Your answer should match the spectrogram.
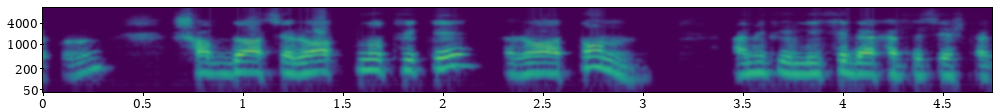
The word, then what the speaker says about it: রতন: যখন আমরা শব্দ লিখেছিলাম রত্ন, তখন রত্ন শব্দের উচ্চারণ কিন্তু ছিল এমন যে রত্ন, আর এখান থেকে শব্দ যখন হয়েছে রতন, তখন কিন্তু এর উচ্চারণ হয়ে গেছে রতন।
